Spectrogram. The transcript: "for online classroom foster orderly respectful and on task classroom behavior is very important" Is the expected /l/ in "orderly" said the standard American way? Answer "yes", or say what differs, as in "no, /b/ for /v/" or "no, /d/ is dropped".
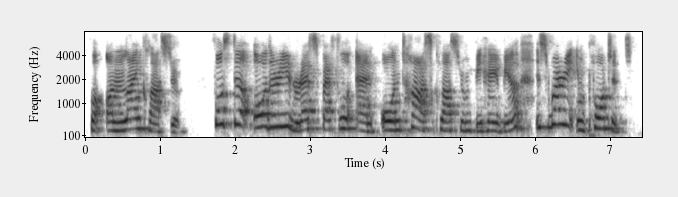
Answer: no, /l/ is dropped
